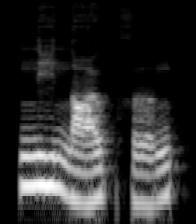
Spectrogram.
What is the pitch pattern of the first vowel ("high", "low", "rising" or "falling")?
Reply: high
